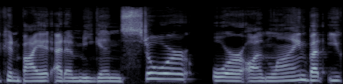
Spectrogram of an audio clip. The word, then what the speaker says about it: Migun: It's pronounced Megan. Megan bed.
